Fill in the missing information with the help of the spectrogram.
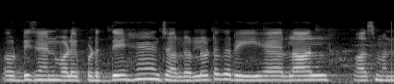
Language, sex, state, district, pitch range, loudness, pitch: Hindi, female, Haryana, Jhajjar, 195-210 Hz, -16 LUFS, 200 Hz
